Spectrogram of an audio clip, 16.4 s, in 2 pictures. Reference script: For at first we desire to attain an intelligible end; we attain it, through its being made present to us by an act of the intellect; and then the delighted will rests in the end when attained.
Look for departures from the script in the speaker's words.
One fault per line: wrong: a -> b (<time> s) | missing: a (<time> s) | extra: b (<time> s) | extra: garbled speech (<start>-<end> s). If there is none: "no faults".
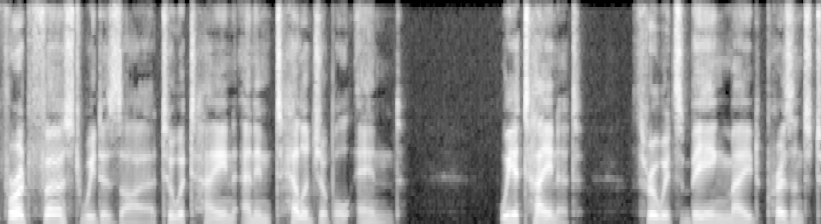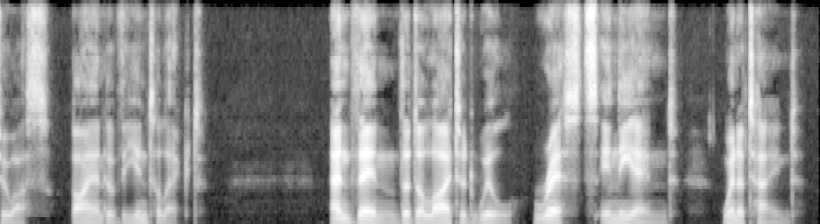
missing: act (9.3 s)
